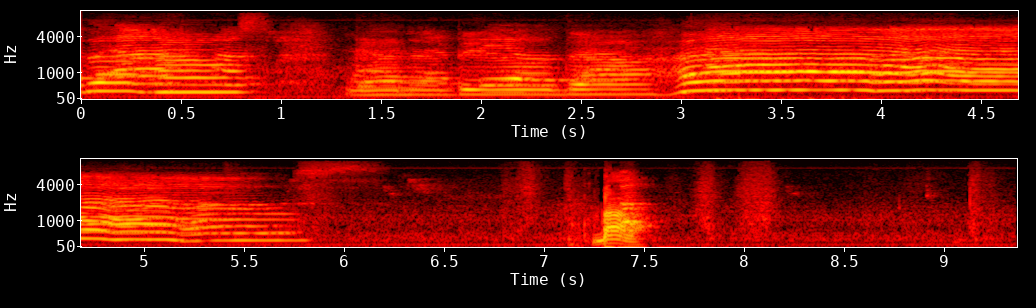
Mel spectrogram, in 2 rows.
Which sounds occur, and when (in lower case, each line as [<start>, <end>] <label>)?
[0.00, 0.89] female singing
[0.00, 9.35] mechanisms
[0.18, 0.92] child singing
[0.97, 1.25] breathing
[1.34, 6.25] child singing
[1.35, 6.19] female singing
[6.15, 6.51] chirp
[6.84, 7.26] walk
[7.28, 7.61] human voice
[7.76, 8.22] surface contact
[8.22, 8.38] chirp
[8.89, 9.01] generic impact sounds
[9.12, 9.31] walk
